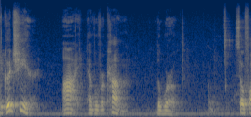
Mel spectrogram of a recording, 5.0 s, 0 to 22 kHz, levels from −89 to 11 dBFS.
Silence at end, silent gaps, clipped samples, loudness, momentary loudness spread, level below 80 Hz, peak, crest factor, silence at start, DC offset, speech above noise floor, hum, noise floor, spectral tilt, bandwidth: 0 s; none; under 0.1%; -25 LUFS; 21 LU; -62 dBFS; -4 dBFS; 22 dB; 0 s; under 0.1%; 24 dB; none; -47 dBFS; -4.5 dB/octave; 17 kHz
